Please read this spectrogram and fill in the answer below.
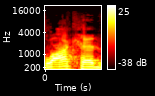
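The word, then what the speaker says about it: Lochhead: she's right this is lockhead vanilla it's a company that specializes in vanilla and specializes in also in vanilla for ice cream it's spelled l-o-c-h-h-e-a-d lockhead and this is a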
